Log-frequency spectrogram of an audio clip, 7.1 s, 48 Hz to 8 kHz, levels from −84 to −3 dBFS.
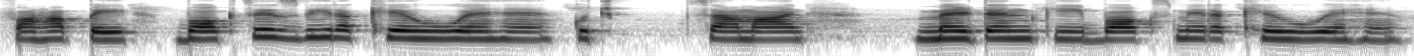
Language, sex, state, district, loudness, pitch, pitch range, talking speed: Hindi, female, Jharkhand, Garhwa, -16 LUFS, 230 Hz, 220-240 Hz, 135 wpm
